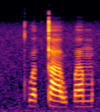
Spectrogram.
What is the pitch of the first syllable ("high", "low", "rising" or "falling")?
rising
